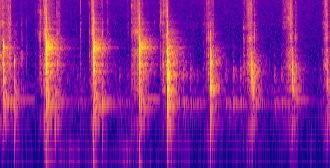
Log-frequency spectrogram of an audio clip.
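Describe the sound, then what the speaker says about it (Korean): Knife mincing bell pepper on a cutting board for a citron sauce, a series of about nine crisp chopping thuds in an uneven rhythm, close and clear with no talking. "유자 소스에 들어갈 파프리카는 다져준다."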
